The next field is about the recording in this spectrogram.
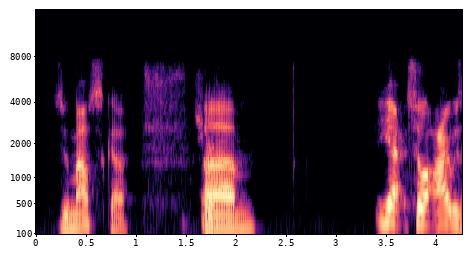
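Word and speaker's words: Szumowska: would like Joe to look this up and pronounce because she is Polish. I believe it's Zumowska. Zumowska.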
